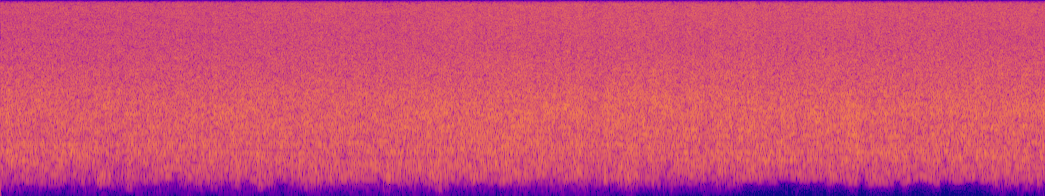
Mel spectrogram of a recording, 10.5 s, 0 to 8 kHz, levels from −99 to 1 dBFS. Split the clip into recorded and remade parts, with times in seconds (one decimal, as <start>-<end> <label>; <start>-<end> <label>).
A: 0.0-7.4 remade; 7.4-9.9 recorded; 9.9-10.5 remade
